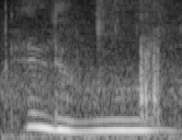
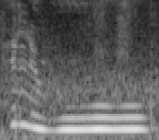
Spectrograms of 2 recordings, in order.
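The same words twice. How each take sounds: The two takes are said the same way.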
